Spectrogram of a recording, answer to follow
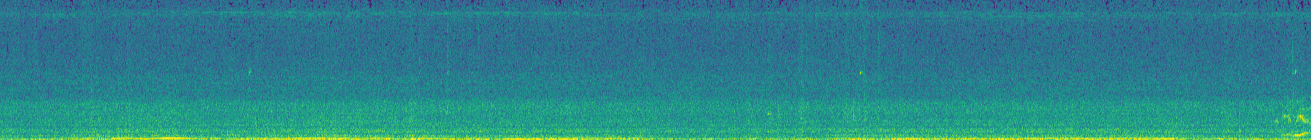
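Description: Engine and road noise heard inside a moving passenger van's cabin: a steady low drone that swells and eases with the van's speed.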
